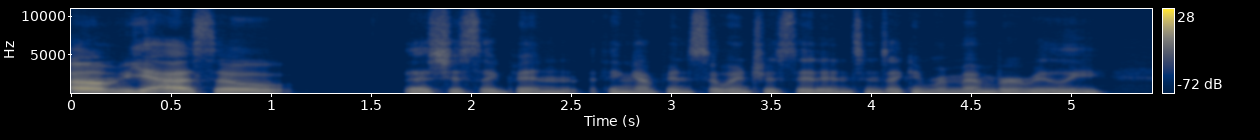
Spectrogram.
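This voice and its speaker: A woman speaks in a fairly low voice with a Danish accent and fairly even intonation. Her pace is fairly quick, and the recording is very clean with a silent background. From Denmark. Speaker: professional soccer player. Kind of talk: casual chat.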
